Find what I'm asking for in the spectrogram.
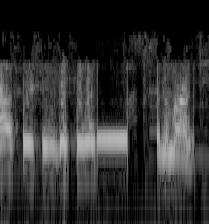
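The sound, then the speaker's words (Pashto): A steady single-pitched telephone tone sounds briefly after a call's line is cut off, a clean held note of about a third of a second set between stretches of people talking. “هلو، فکر کوم چې اړیکه یې هم پرې شوله. له بده مرغه اړیکه پرې شوله”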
